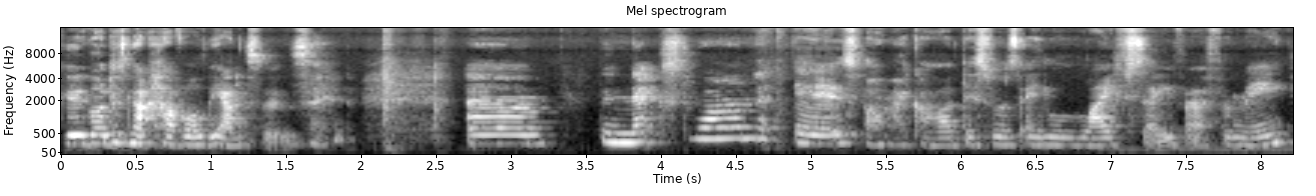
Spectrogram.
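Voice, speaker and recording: Over noticeable background noise, a woman with a British accent talks at a fairly slow pace with lively intonation and big swings in loudness. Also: medium pitch for a woman. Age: 30s. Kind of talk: casual talk to camera.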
